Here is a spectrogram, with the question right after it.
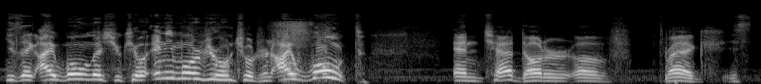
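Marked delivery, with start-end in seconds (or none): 0.4-3.7 raised, heated heroic vow; acted defiance, high and loud; defiant shout. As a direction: refuse forcefully, building to a cry. Hero defiantly quoted in fight.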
